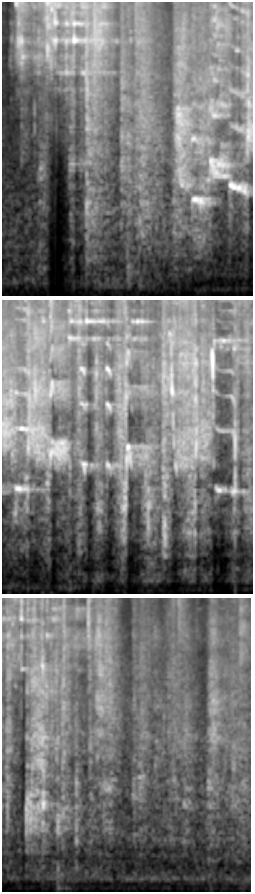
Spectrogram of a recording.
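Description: Bull terrier whining and squealing excitedly in play: high-pitched, wavering cries from about two seconds in until about seven seconds, mixed with clicks and scrabbling of its claws on a tile floor.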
